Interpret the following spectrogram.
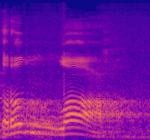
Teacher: Jangan sampai ru, enggak ada wawunya tapi langsung lam.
